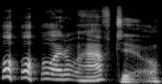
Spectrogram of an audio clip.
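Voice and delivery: high, slow, smug brush-off. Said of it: "so smug and shit".

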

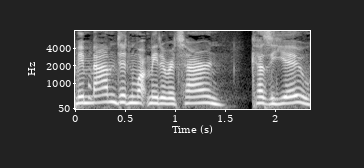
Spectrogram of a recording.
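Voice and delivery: terrible put-on Irish accent. Joking with others about Irish and Scottish accents; bad Irish accent. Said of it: "That was terrible, too".

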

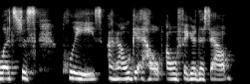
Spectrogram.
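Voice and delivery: put-on begging, pleading voice. Retelling a talk with her parents, imitating own past begging. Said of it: "I was just begging them".

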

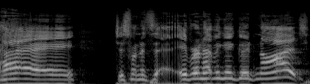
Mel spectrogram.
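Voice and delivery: mock needy crowd-pleasing tone. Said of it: "like a needy person looking for reassurance".

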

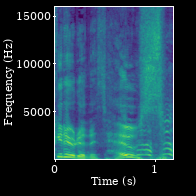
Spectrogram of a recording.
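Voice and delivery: shrill, high yell in put-on Canadian accent. Retelling a woman's reply to her, in a Canadian accent. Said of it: "I'm going to do it in a Canadian accent".

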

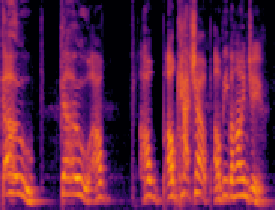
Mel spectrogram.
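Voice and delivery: urgent, drawn-out yell pitched way up. Voicing a fighter urging Capella to run ahead: shouting. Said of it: "he shouts to you".

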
